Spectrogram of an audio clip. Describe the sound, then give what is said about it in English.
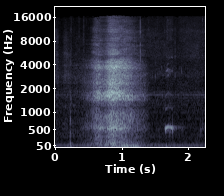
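A single drawn-out yawn, fairly loud: a long breathy inhale that swells and fades, followed by a brief voiced sigh at the end. No talking. “Wow, I just yawned.”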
